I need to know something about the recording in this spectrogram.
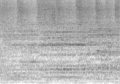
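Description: A church choir singing a hymn in several voices, with long held notes.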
